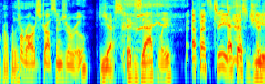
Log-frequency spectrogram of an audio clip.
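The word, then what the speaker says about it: Farrar, Straus and Giroux: Farrar, Straus, and Giroux.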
